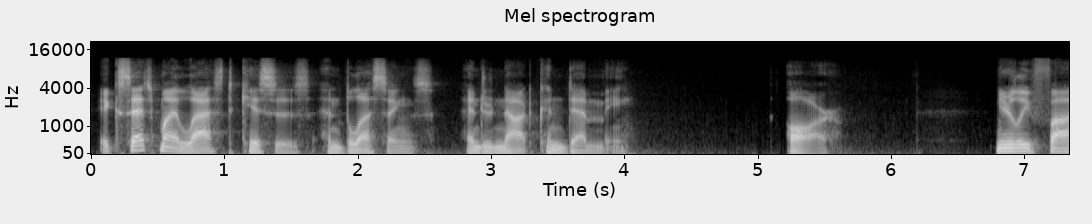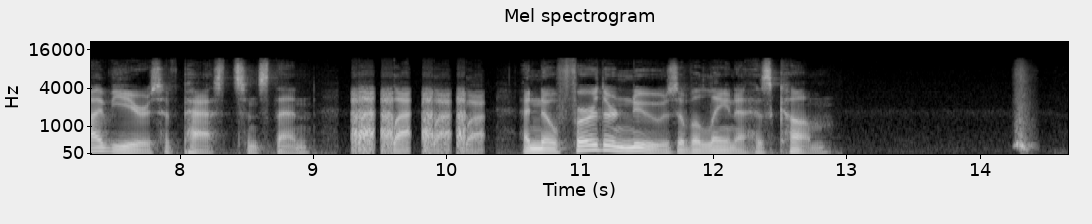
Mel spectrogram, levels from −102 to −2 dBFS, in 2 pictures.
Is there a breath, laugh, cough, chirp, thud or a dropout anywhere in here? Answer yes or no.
yes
